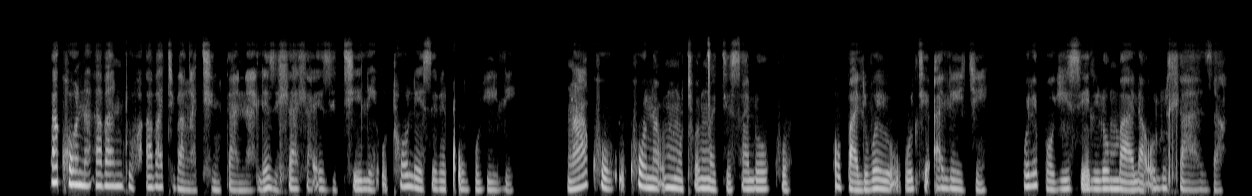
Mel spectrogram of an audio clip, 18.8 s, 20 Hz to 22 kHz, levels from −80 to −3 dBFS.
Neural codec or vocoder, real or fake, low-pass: none; real; 9.9 kHz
